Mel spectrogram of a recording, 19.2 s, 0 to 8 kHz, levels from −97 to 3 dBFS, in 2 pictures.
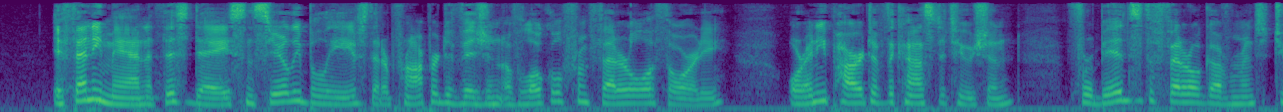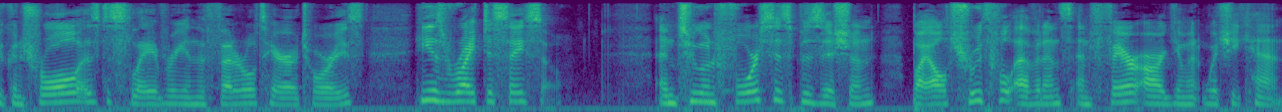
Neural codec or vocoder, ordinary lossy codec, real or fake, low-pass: none; MP3, 48 kbps; real; 7.2 kHz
